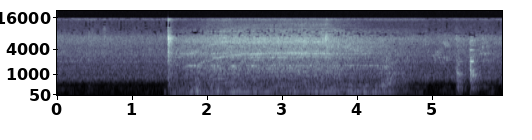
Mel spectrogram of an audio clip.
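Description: Electric blender (خلاط) running for about three seconds: it starts suddenly, runs steadily, then spins down. Two sharp clicks follow near the end.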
